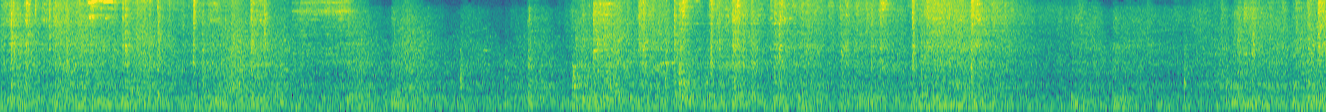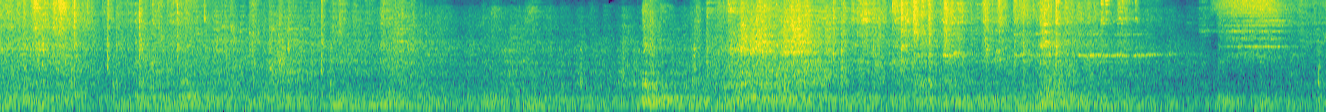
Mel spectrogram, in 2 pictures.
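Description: Steel wheels squeal and clank on the rails.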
